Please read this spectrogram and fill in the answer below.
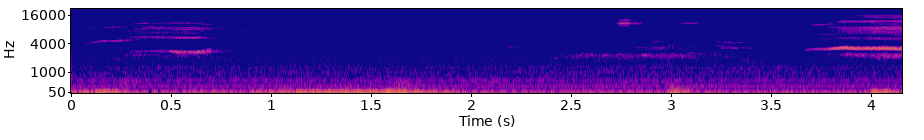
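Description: Near silence: faint room tone, with a brief high chirp at the start and a faint rising-and-falling whistle-like glide near the end.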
